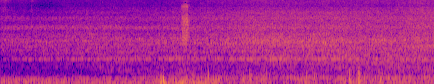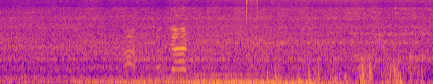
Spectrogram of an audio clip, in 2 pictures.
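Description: A Dodge Durango's engine running as it drives over a dirt track, growing steadily louder from about six seconds in as it comes close. A single knock sounds about two seconds in.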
